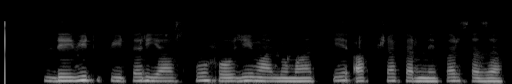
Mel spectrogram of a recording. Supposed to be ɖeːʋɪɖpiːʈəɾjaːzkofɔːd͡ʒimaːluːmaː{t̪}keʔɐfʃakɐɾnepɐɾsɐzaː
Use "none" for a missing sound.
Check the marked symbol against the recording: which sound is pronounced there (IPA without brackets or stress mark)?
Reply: t̪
